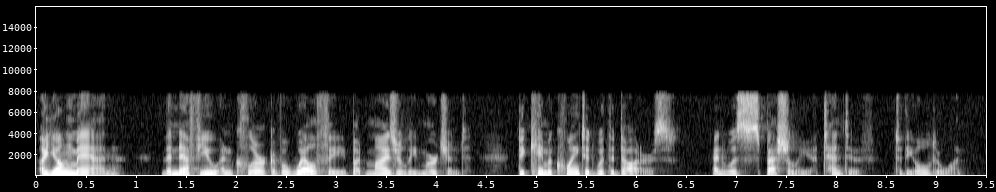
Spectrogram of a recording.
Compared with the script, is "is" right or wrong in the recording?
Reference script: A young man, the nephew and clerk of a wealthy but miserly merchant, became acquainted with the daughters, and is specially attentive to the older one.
wrong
